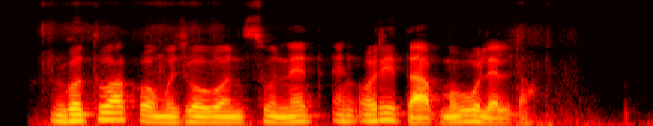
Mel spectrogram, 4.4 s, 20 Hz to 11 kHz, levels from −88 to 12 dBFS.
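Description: No technical faults can be heard anywhere in the recording.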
